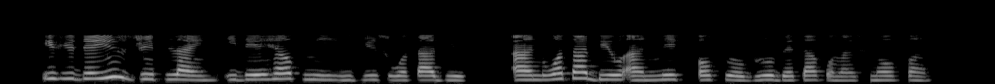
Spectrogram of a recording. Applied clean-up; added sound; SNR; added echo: none; none; none; none.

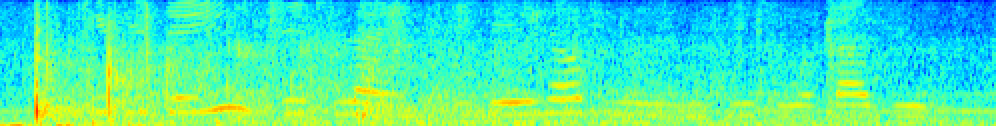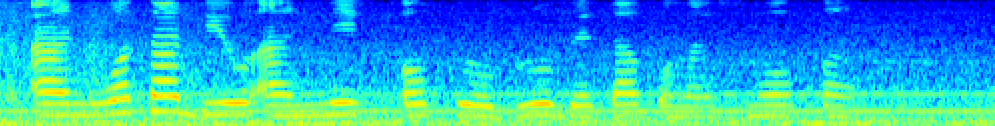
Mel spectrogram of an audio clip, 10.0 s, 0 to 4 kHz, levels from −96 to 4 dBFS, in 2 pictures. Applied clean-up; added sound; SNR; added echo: none; Run; -2 dB; none.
